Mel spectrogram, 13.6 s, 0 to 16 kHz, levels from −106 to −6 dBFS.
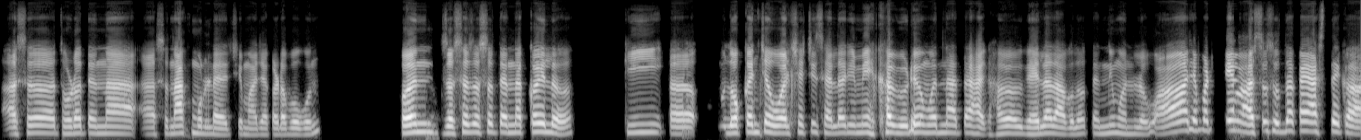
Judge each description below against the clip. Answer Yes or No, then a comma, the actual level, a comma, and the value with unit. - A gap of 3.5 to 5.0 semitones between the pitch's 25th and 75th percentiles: No, average, 3.0 semitones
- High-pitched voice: Yes, high, 195 Hz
